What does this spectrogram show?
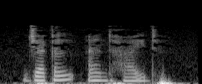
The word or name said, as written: Jekyll and Hyde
